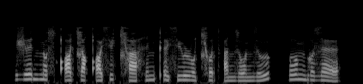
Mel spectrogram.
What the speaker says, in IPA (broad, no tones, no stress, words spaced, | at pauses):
ʒednosqʼɔt͡ɕɤ qʼosʲo t͡ɕʰahinkʼe sʲuɹot͡ɕʰɤt͡sʼa nzo nzɯ | ɤŋɡɤ zɛ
